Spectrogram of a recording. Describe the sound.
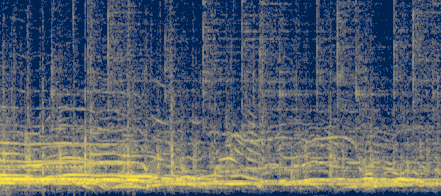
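A loud crowd cheers and whoops continuously, many overlapping voices rising and falling together in a dense, sustained roar for a few seconds.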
